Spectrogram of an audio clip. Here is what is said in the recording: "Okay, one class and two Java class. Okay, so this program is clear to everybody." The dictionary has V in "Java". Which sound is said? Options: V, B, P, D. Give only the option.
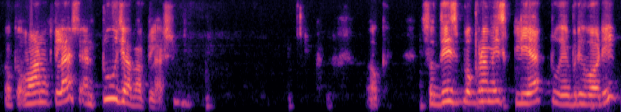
B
